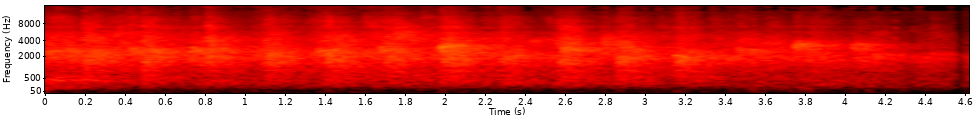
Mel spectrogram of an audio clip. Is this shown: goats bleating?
no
